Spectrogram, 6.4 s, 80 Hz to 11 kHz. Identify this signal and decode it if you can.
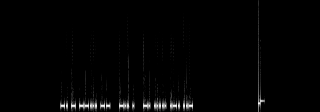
Morse code, heard as a keyed tone, about 44 wpm, 690 Hz. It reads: NT7M DE N5RU
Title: USA Callsign DE Callsign - 4 Characters - 45wpm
